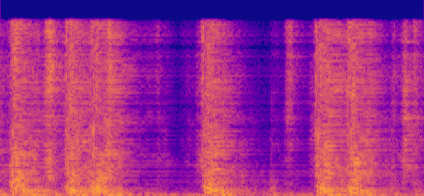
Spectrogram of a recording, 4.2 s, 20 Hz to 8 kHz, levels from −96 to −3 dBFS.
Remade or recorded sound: remade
